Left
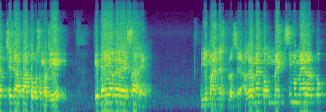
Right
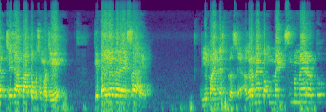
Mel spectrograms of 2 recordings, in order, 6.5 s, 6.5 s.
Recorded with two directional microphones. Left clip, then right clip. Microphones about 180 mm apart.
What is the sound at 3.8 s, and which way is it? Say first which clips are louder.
Speech: left 2 dB; 25° left (ahead or behind).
